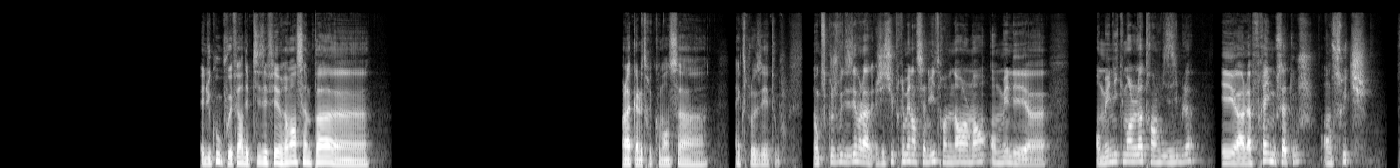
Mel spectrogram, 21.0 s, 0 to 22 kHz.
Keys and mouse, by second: 0.2-2.4 middle drag, 4.6-8.3 drag, 11.1 click.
